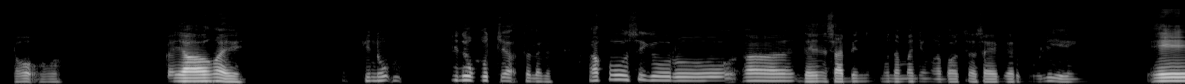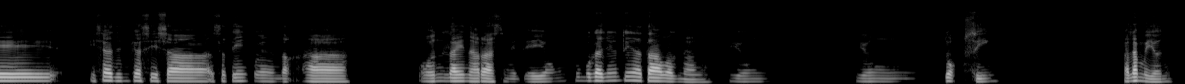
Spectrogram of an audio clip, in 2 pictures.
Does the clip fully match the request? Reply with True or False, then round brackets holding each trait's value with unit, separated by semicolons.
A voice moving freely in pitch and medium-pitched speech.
False (3.8 semitones; 145 Hz)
